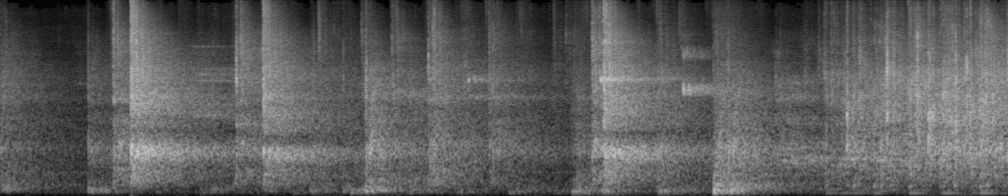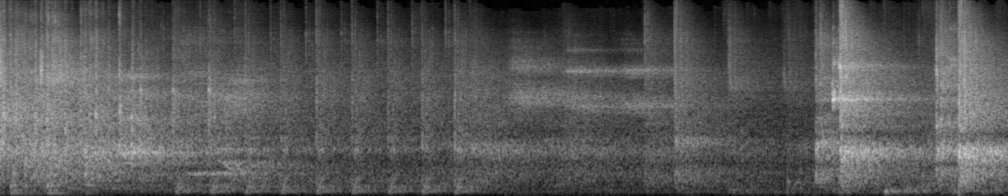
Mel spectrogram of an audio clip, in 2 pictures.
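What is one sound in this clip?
Sneakers squeak on a wooden court floor.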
